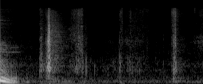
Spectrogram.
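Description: The tail of a man's word, then a short lull in a studio with faint rustling and a few soft clicks of handling noise.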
